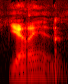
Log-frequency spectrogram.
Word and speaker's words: Jerez: Say it with a Y. Jerez.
